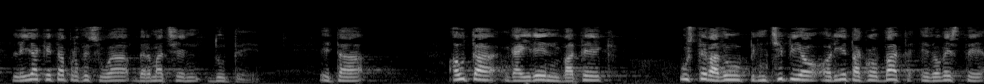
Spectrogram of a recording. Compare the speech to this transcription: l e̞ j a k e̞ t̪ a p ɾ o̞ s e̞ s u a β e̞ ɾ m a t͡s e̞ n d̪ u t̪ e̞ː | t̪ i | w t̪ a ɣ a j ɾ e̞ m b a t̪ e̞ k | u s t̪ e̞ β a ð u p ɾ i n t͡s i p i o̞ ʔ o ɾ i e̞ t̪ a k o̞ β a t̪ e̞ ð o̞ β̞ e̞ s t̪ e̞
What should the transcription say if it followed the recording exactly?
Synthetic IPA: l e̞ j a k e̞ t̪ a p ɾ o̞ θ e̞ s u a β e̞ ɾ m a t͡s e̞ n d̪ u t̪ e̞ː | t̪ a | w t̪ a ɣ a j ɾ e̞ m b a t̪ e̞ k | u s t̪ e̞ β a ð u p ɾ i n t͡s i p i o̞ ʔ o ɾ i e̞ t̪ a k o̞ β a t̪ e̞ ð o̞ β̞ e̞ s t̪ e̞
